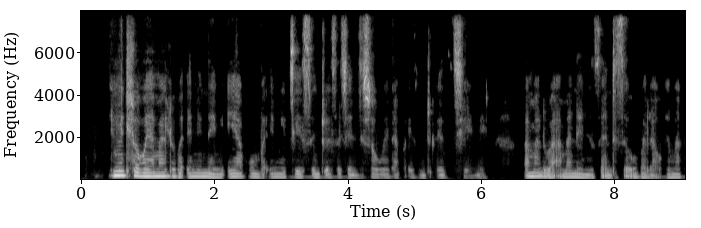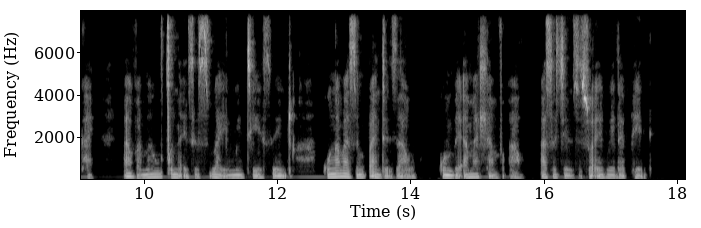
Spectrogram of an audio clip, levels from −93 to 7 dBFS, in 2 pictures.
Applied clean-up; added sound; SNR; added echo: neural mask model Resemble Enhance denoiser.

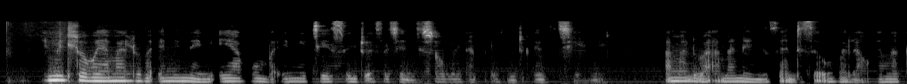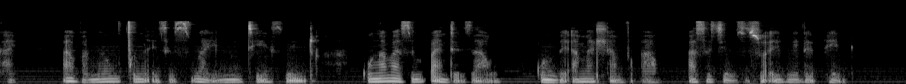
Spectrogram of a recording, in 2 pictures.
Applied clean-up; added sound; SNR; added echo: neural separator model SepFormer DNS4.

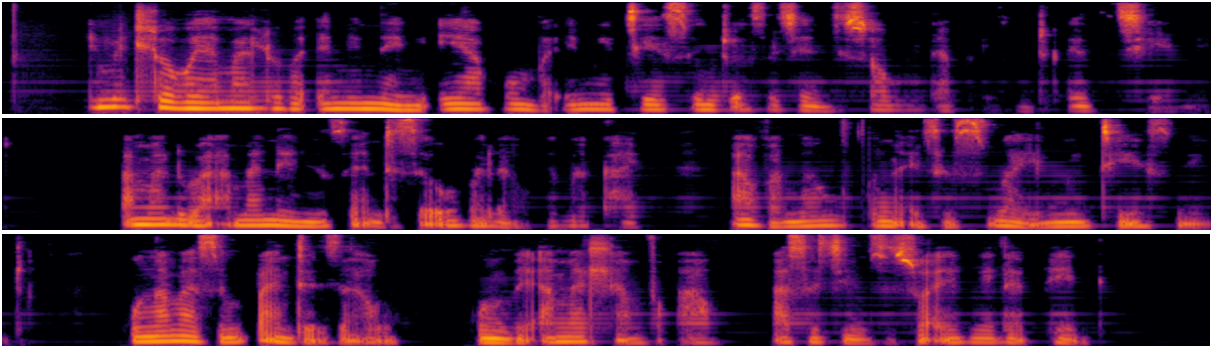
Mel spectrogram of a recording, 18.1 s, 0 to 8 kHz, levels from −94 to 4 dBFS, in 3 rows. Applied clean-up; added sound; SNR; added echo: neural mask model DeepFilterNet 3.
